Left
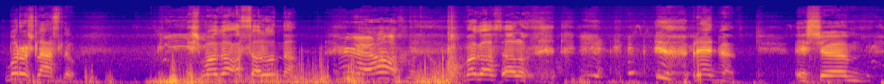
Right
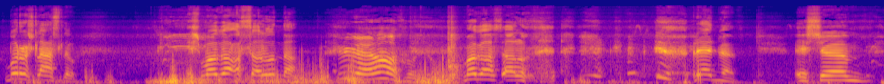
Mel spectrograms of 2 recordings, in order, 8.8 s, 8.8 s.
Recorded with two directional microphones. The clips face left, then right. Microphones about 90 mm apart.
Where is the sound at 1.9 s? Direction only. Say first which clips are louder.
Right 3 dB; 30° right (ahead or behind).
